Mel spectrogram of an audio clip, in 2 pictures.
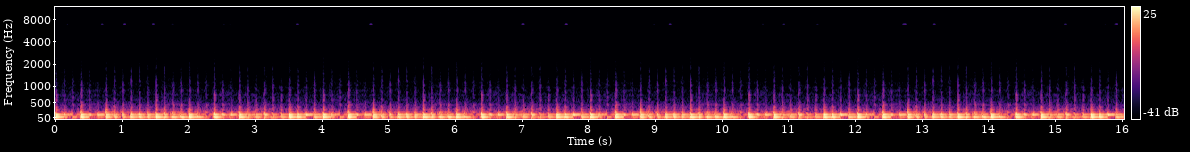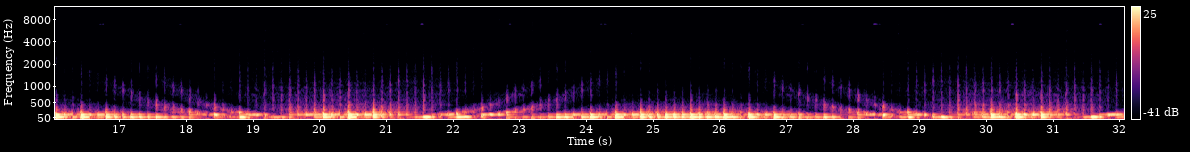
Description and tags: Rhythmic Bass Pulses 8bars with delay & 8bars with delay & phaser
bass, electronic, rhythmic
